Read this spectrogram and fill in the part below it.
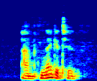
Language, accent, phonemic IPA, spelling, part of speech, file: English, Southern England, /æbˈnɛɡətɪv/, abnegative, adjective, LL-Q1860 (eng)-abnegative.wav
- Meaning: Denying; renouncing; negative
